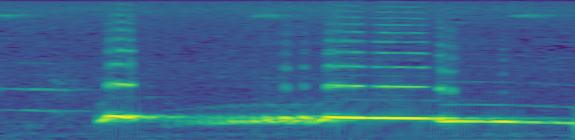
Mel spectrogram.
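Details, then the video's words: Pelung song of a collared dove (puter), meant for training pet birds: a sudden loud, low coo stretched for about two seconds, level then slightly falling, broken by several clicks. "Masteran Puter Pelung Manggung Atau Berbunyi"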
